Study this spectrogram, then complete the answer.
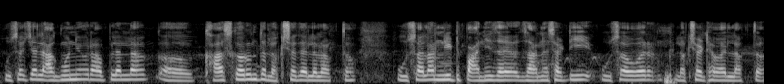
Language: Marathi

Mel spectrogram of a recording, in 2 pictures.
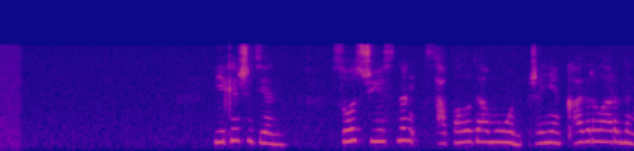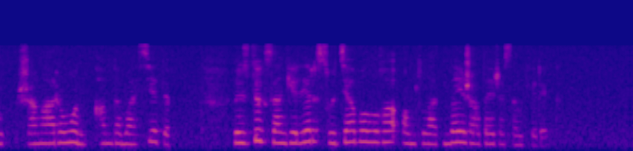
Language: Kazakh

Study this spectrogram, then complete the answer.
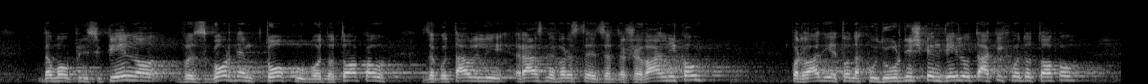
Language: Slovenian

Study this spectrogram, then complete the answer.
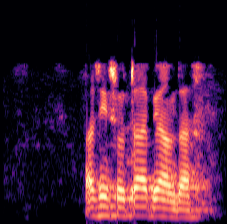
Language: Sindhi Bhil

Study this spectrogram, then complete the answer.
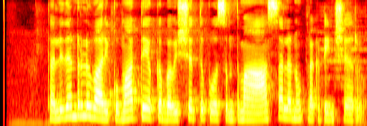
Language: Telugu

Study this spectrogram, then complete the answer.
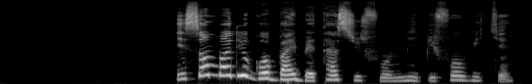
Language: Nigerian Pidgin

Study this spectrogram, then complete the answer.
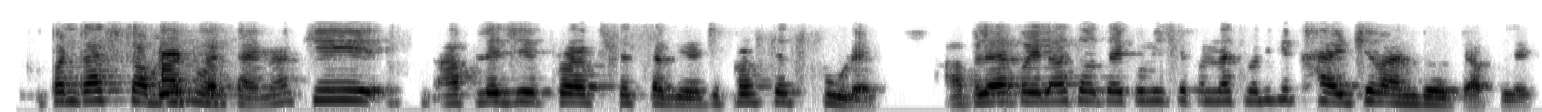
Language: Marathi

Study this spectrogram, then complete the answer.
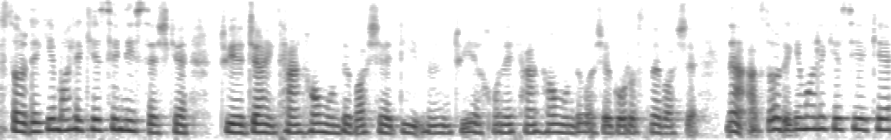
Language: Persian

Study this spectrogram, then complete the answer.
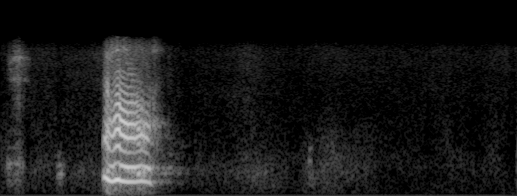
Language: Dogri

